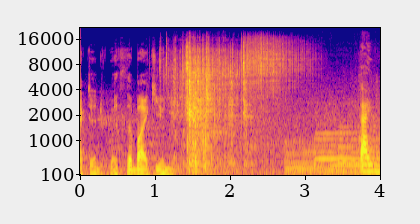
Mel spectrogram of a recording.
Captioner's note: metals clanking and whirring; somber music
